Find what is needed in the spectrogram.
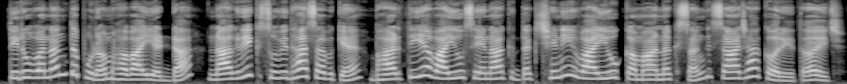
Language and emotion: Maithili, neutral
